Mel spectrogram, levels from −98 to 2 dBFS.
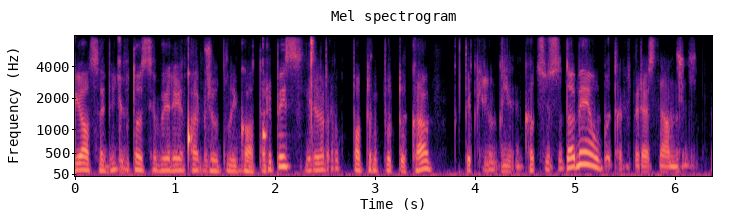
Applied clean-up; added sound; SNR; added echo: neural diffusion model UNIVERSE++.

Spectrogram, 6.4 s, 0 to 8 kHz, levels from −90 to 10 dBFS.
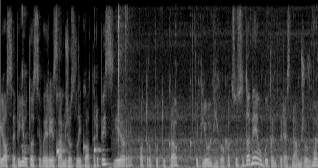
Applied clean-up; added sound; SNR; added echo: none; Water tap, faucet; 10 dB; none.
